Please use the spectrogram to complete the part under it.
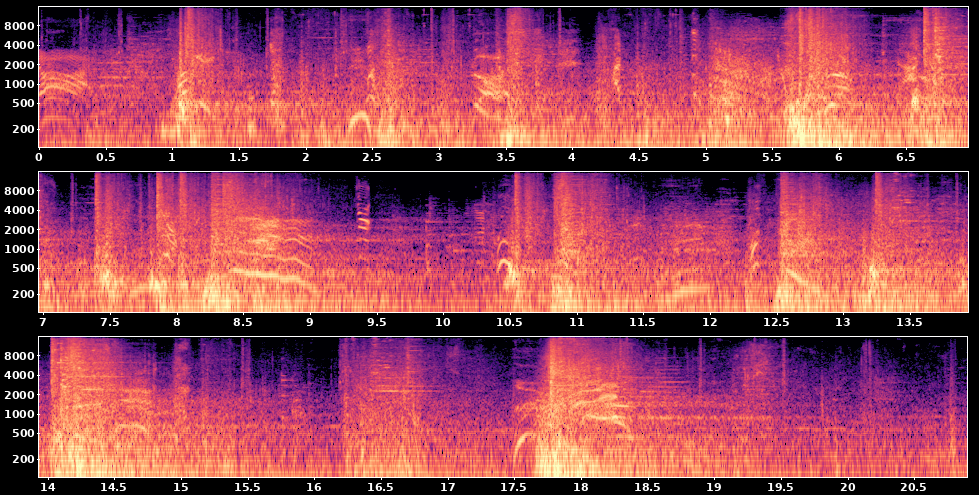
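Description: Swords clash and ring with sharp metallic strikes.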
